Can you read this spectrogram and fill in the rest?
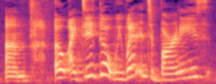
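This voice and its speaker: A woman in her forties, raspy from a cold, chatting and rambling in a casual haul vlog at home. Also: fairly high pitch, big pitch swings, a little slow, a bit bright. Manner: chatty, rambling, self-mocking. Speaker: fashion vlogger. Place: living room at home.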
